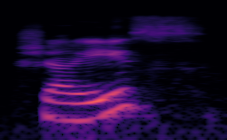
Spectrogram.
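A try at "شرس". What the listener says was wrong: When it's a single vowel, don't make it a double.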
